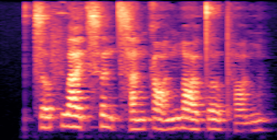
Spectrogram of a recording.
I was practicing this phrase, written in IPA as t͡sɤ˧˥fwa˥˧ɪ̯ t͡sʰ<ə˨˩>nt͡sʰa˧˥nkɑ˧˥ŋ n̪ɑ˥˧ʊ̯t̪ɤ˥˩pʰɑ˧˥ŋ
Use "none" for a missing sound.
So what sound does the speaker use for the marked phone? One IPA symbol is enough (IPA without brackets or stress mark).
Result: ə˥˩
